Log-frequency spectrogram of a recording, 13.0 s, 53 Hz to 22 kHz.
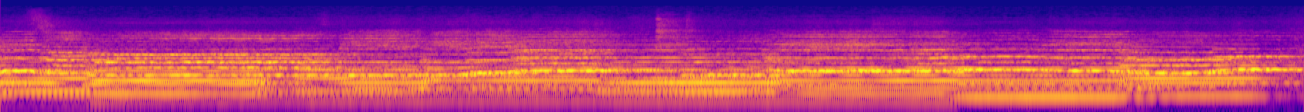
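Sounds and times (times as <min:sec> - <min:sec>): church choir singing: 0:00.0 - 0:13.0.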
